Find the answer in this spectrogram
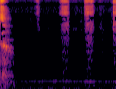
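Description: Graphite pencil sketching lightly on drawing paper: a few faint, short scratching strokes, one about a second in and another near the end.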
